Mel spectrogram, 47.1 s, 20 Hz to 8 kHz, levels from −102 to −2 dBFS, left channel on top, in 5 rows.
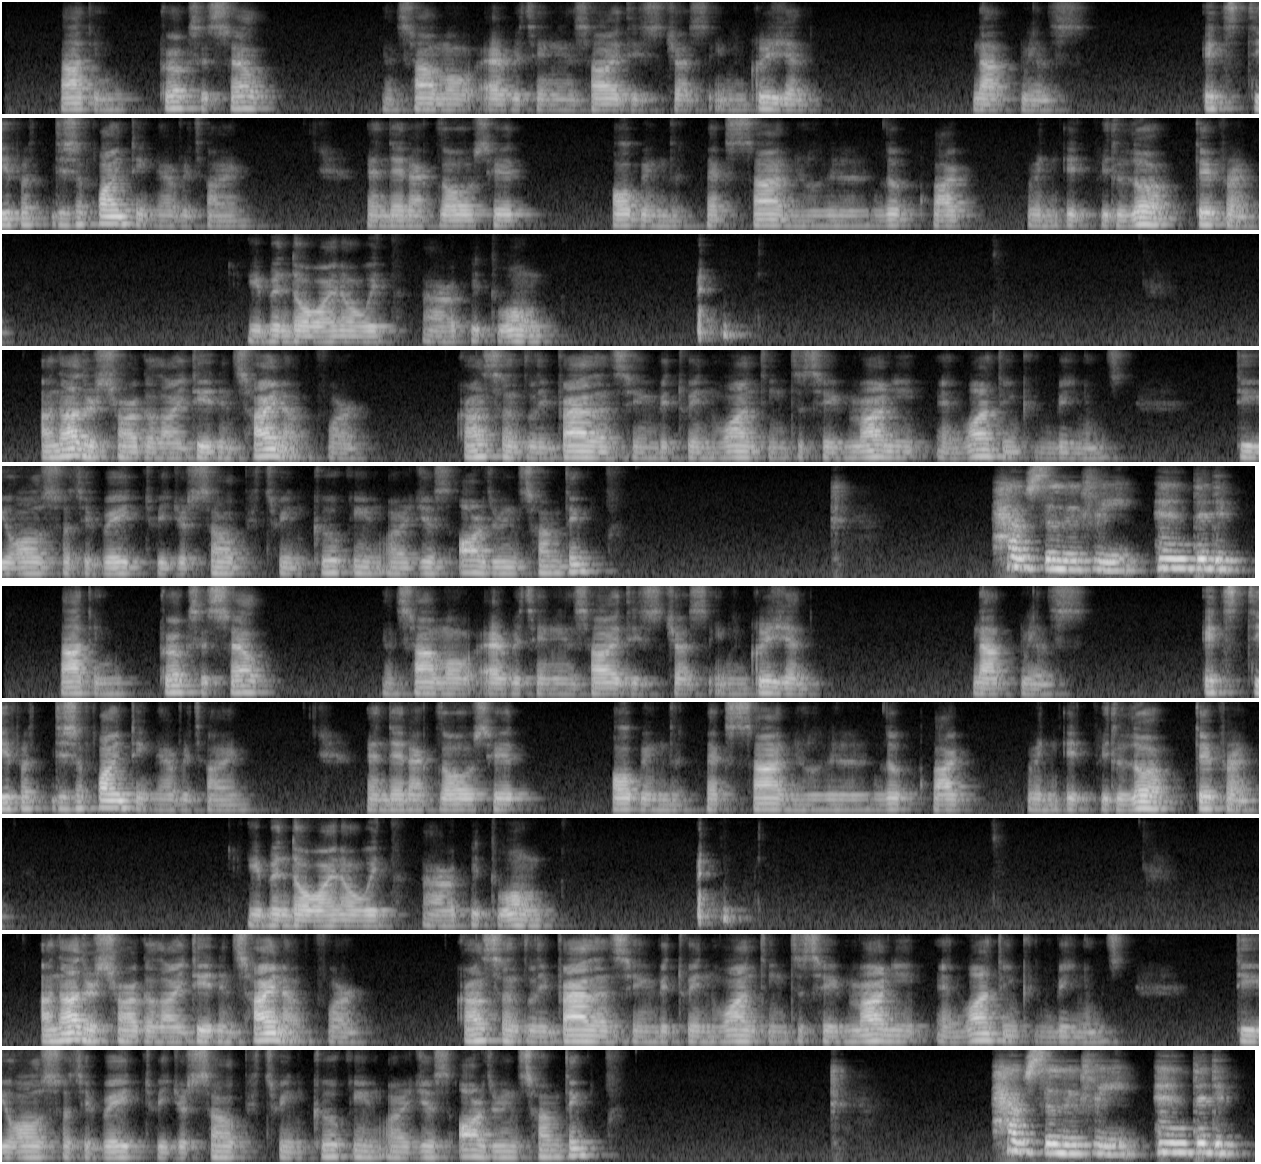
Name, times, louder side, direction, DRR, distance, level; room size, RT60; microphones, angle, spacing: voice 1, 0.4-0.9 1.2-2.0 2.8-6.0 7.3-8.1 9.0-11.2 12.2-13.3 14.0-16.6 17.1-18.8 20.7-21.7 22.0-22.9 24.2-24.3 28.6-30.9 31.7-36.6 37.5-42.1, right 2 dB, 30° right, 1.1 m, -31 dB
voice 2, 45.1-47.0, right 1 dB, 65° right, 4.2 m, -25 dB
9.0 x 8.4 x 3.6 m
head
